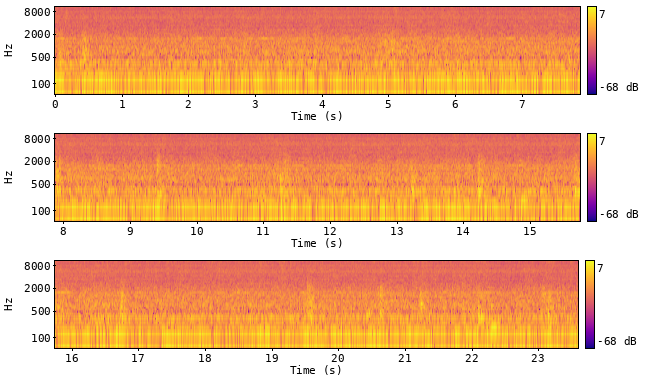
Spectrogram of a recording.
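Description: Clothes thump softly as they tumble inside a dryer drum.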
